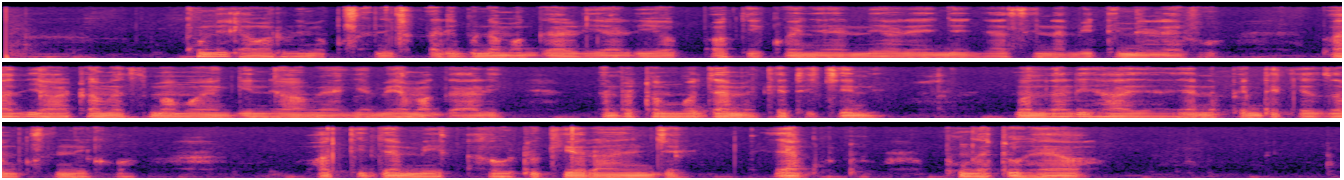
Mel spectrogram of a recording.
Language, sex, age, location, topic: Swahili, male, 25-35, Nairobi, finance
